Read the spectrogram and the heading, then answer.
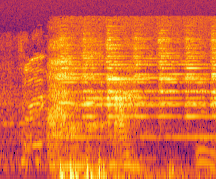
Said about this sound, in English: The bell rings for planning session.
